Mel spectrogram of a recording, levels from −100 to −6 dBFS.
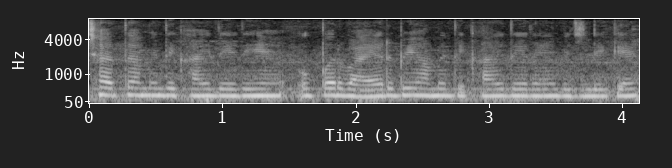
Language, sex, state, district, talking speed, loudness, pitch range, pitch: Hindi, female, Bihar, East Champaran, 245 wpm, -28 LUFS, 195-205 Hz, 200 Hz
